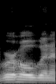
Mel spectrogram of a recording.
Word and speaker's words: Verhoeven: Verhoeven, I believe is how you pronounce the name.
